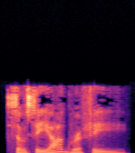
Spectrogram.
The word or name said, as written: sociography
